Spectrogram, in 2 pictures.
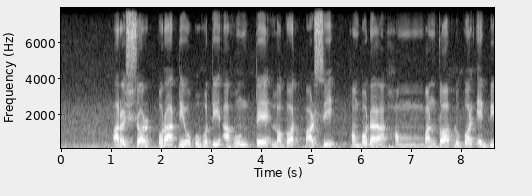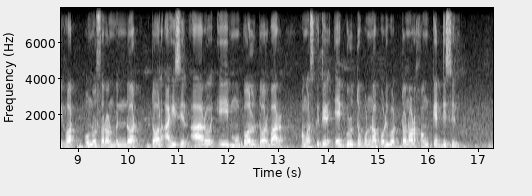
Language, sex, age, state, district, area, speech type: Assamese, male, 18-30, Assam, Nalbari, rural, read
